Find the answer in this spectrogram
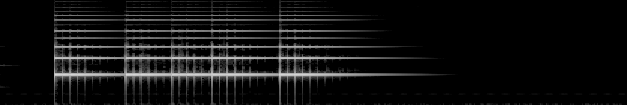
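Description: A bell-like pitched tone played through a Max/MSP delay patch, struck five times in quick succession about a second in. Each strike has a fast rippling flutter of short repeats. The last one rings out and fades away about five seconds in.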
